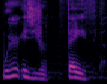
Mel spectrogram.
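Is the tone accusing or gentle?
accusing. It sounds accusing and harsh.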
